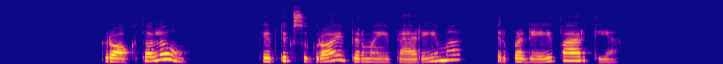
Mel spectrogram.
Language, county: Lithuanian, Vilnius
